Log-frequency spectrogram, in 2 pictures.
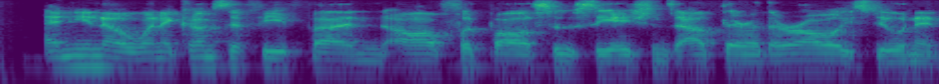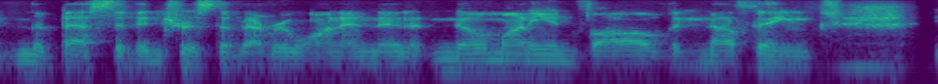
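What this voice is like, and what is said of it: Sarcastic tone. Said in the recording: “That's me being sarcastic”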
